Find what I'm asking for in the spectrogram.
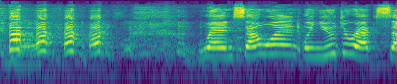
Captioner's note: laughter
